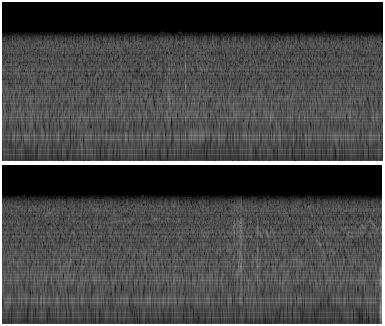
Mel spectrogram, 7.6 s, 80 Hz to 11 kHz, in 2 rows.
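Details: A first swarm of honey bees leaving the mother hive at Grass Lake Sanctuary, Manchester, Michigan, on May 13, 2012, fills the air with a dense, steady, low humming drone.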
